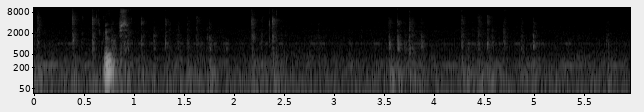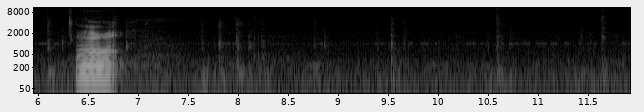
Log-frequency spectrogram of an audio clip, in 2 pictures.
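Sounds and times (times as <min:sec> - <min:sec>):
typing a tweet on a computer keyboard: 0:00.4 - 0:02.5, 0:03.5 - 0:05.1, 0:07.6 - 0:09.8, 0:10.5 - 0:10.8
speech: 0:00.7 - 0:01.0, 0:06.4 - 0:06.9.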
